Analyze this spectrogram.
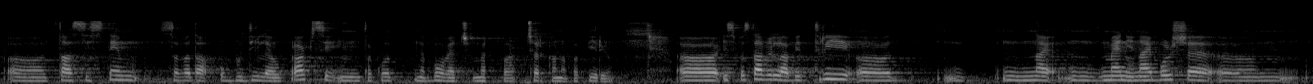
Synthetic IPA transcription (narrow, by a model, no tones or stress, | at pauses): ət̪asist̪eːm | sɛʋəd̪aɔbud̪iːlɛupɾʔaːksiʔint̪akoː | nɛboʋɛt͡ʃməɾt̪ʋat͡ʃəɾkanapapiːɾjṵ | əispɔst̪aːʋilabit̪ɾi | najmɛːninajboːlʃɛə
